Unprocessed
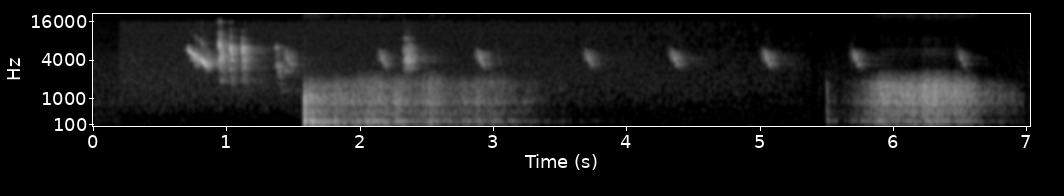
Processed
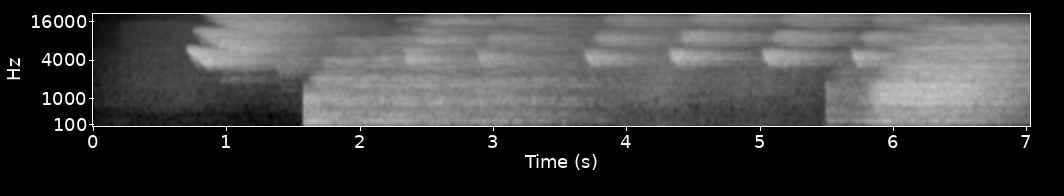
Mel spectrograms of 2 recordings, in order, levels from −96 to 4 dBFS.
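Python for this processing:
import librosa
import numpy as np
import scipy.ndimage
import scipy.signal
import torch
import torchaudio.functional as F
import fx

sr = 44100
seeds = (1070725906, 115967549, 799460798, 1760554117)

y = fx.recorder_agc(x, sr, target_db=-13.0, rise_db_per_s=11.0, max_gain_db=30)
y = fx.rev_shimmer(y, sr, seeds[0], rt60_s=1.3, semitones=12, shimmer_db=-2, drr_db=-6.5)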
